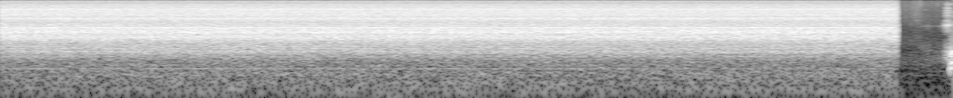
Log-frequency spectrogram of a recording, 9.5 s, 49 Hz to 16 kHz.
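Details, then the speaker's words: AMD R9 290X graphics card, blower fan set to 75 percent: loud, steady rushing whoosh with a faint high whine, constant pitch like a jet; card runs very hot and excessively loud. "it sounds like a jet plane that has escaped from the airport and is trying to crash land into the yard next to you I mean this thing is amazingly loud"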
